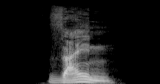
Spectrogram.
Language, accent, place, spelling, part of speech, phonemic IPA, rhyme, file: German, Germany, Berlin, Sein, noun, /zaɪ̯n/, -aɪ̯n, De-Sein.ogg
- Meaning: existence, being, essence (the state and the conditions of being, existing, occurring)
